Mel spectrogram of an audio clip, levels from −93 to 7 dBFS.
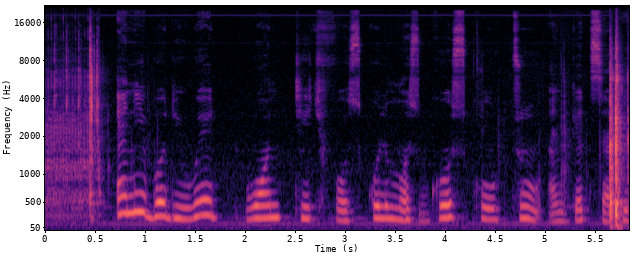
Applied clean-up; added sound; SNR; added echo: none; Telephone; 2 dB; none.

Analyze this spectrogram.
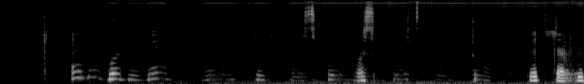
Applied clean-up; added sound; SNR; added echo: neural mask model DeepFilterNet 3.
